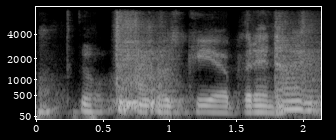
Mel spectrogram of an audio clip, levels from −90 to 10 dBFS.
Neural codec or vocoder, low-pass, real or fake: codec, 16 kHz, 1 kbps, X-Codec, WavLM features, trained on Multilingual LibriSpeech; 7.2 kHz; fake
